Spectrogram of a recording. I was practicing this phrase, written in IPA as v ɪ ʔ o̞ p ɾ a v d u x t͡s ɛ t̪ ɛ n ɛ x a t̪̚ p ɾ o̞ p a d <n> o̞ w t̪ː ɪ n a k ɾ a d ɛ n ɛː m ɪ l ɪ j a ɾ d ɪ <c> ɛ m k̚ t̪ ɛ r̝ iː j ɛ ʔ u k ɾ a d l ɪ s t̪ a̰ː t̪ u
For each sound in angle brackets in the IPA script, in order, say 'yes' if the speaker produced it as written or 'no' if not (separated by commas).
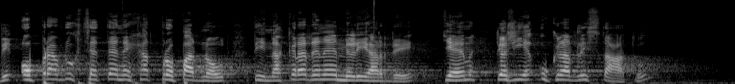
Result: yes, yes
